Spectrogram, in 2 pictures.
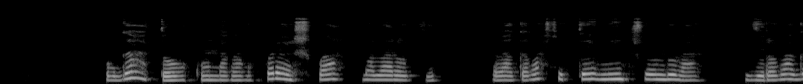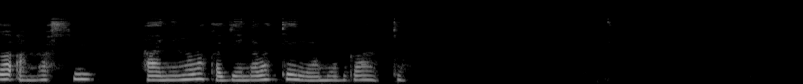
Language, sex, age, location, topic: Kinyarwanda, female, 36-49, Musanze, agriculture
